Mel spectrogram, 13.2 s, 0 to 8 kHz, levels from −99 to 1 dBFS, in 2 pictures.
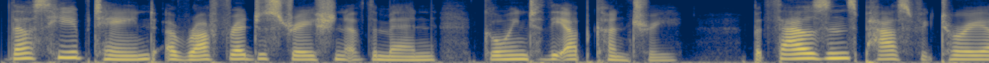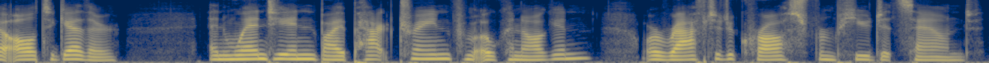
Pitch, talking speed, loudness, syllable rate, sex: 185 Hz, 150 wpm, -21 LUFS, 4.6 syllables/s, female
